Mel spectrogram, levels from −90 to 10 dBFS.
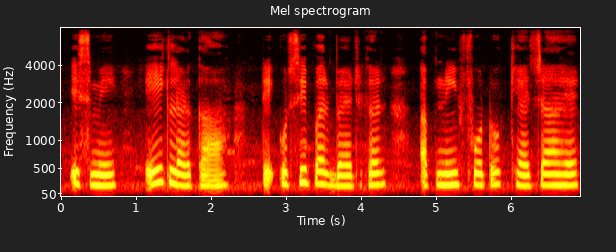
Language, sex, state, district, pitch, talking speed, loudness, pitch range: Hindi, female, Rajasthan, Jaipur, 200 Hz, 105 wpm, -15 LUFS, 190-215 Hz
